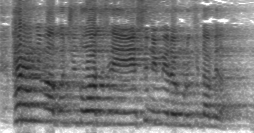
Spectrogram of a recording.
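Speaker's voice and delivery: loud, high, rushed prayer; urgent emergency prayer. Shown as a demonstration. Pastor demoing a panicked prayer, loud and high. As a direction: cry out to God in a panic. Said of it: "급할 때 기도하는 연습".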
